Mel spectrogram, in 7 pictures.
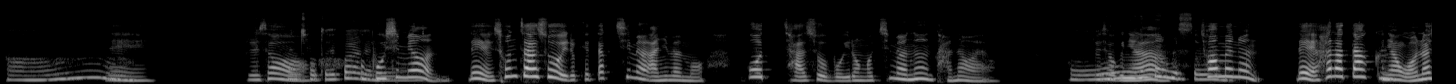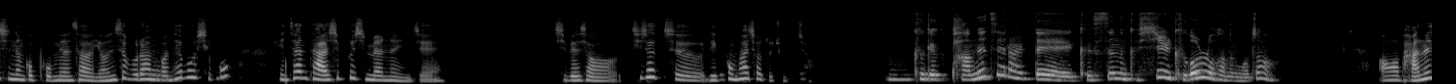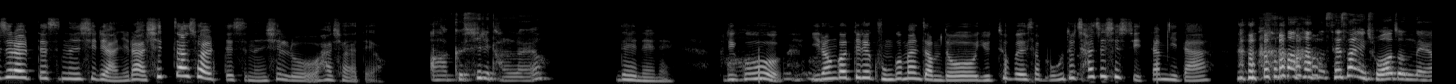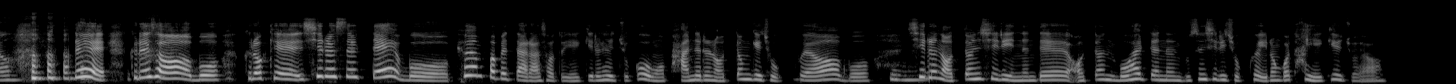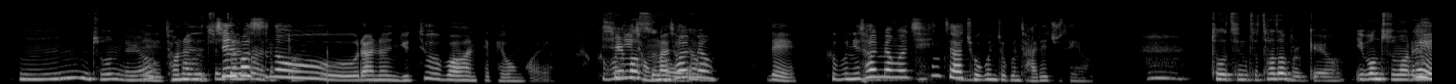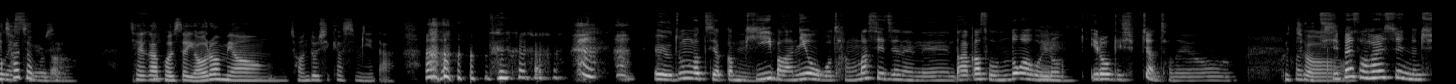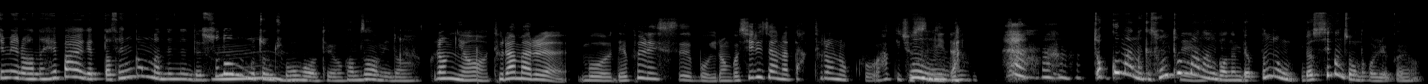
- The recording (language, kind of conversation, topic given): Korean, unstructured, 취미를 시작할 때 가장 중요한 것은 무엇일까요?
- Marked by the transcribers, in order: other background noise; unintelligible speech; unintelligible speech; tapping; unintelligible speech; unintelligible speech; unintelligible speech; laugh; laugh; unintelligible speech; unintelligible speech; gasp; laugh; unintelligible speech; laugh; laugh; gasp; laughing while speaking: "좋습니다"; laugh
